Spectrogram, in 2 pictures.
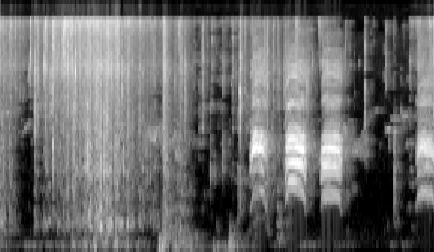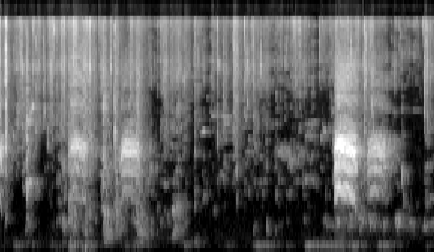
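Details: Crows squabble with wild birds over food, giving a string of hoarse, grating caws in short clustered bursts, several in quick succession, over a background of broadband chatter and scuffling noise.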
